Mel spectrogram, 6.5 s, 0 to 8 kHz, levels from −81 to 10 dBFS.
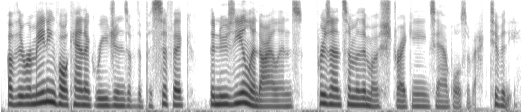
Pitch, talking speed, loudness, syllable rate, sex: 190 Hz, 195 wpm, -17 LUFS, 6.2 syllables/s, female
